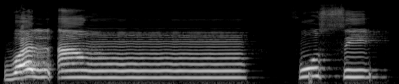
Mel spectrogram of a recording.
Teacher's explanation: تو یہاں پر ہم اخفا کریں گے، اخفا کے معنی ہے چھپانا، نون کی آواز کو ہم ناک میں چھپاتے ہیں جو کہلاتی ہے اخفا کرنا۔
